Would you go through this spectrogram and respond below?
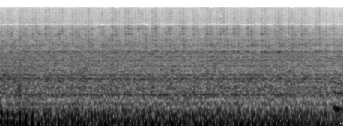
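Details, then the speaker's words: MGB after carburettor overhaul, mixture and throttle synchronization set: steady, even low idle with a smooth regular beat, no misses or hunting; sounding sweeter, still needs final tweaking. "sounding a lot sweeter though."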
